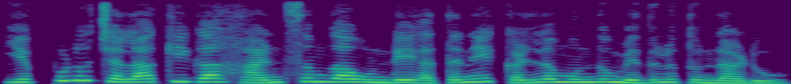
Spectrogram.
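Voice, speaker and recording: A woman narrating a written story in a steady reading voice. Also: sits high, fairly quick, no room sound, studio quality.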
